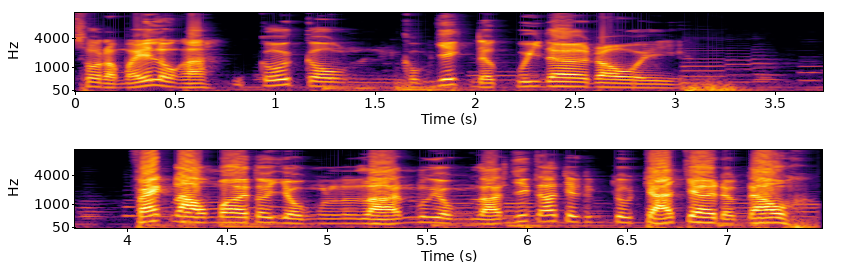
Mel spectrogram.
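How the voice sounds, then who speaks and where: A man's voice: fairly high pitch, quick pace, few pauses, pushed and bright, soft background music. A young man, laughing often and poking fun at himself while reacting to his old gaming videos. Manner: laughs often, self-mocking and chatty. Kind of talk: casual reaction commentary.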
